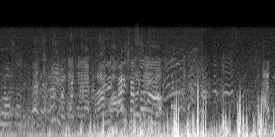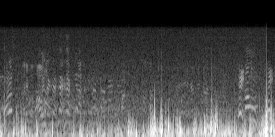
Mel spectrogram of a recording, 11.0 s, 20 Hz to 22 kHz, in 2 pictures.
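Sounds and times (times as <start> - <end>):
people shouting and calling out: 0.0 - 8.4, 10.2 - 11.0.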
